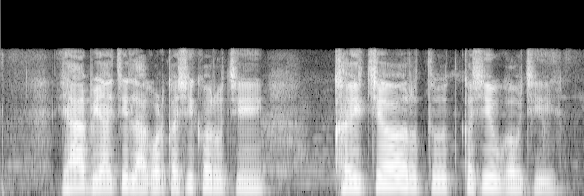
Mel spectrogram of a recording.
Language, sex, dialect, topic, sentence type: Marathi, male, Southern Konkan, agriculture, question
